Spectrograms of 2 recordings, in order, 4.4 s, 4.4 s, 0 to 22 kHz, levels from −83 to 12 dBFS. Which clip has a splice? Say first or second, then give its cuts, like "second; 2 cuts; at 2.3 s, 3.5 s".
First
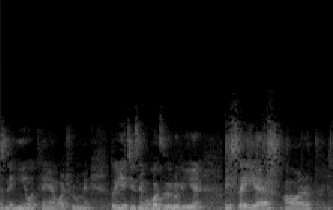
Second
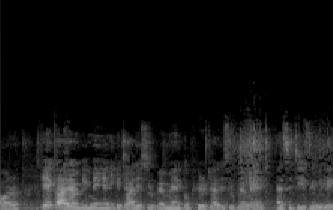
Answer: first; 2 cuts; at 1.1 s, 3.0 s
